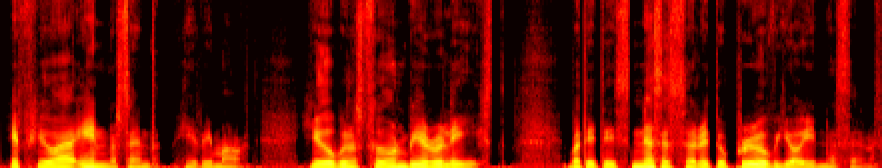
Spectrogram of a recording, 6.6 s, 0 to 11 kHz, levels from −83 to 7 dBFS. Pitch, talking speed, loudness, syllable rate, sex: 135 Hz, 170 wpm, -18 LUFS, 6.0 syllables/s, male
